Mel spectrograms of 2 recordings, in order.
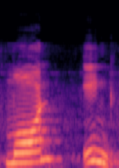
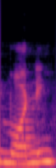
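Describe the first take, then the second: First: "मॉर्निंग" in two separate beats, morn and ing; slow, counted-out "मॉर्निंग"; split into syllables. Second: Said in the usual way. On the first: Shown as a demonstration. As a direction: break "मॉर्निंग" after the first syllable. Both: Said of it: "टू syllables हैं".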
